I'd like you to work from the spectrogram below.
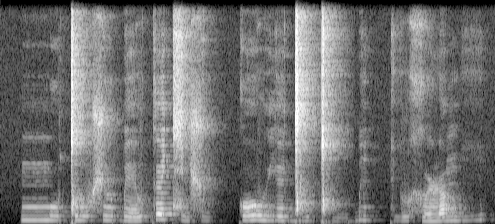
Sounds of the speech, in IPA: mː u ǀ ɯ v ʃ ɯ ɓ e v k ɛ t͡ɕ ɛ̤ ʃ o̤ kː o v j e ɡ͡ǀ i ǀʰ ṳ ɓ i kː i̤ v x ɯ ɭ ʌ ŋ i̤

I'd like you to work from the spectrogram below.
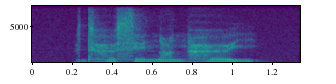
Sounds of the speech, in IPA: dʱ œ s e n ɑ n ɦ œ j

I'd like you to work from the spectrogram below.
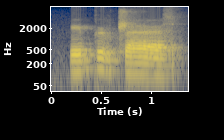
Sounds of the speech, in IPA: e b k ø v ʈ͡ʂ æː z

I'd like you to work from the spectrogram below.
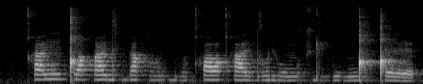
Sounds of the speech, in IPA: qʰ eː ǃ ɤ q e d i̤ b ɛ q o̤ b ṳ qʰ oː qʰ ɛː d ɤ ɾʲ oː ŋ o t͡s ɖʱ i̤ w o̤ ŋ͡ǃ i̤ ǃ ɛ

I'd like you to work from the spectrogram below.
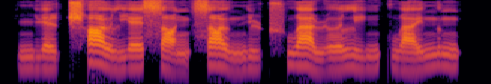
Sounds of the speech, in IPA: n̪ ɥ ɛ˧˥ ʈ͡ʂʰ ɑ˥˩ ʊ̯ l j ɛ˧˥ s ɑ̰˨˩ ŋ s ɑ˥˩ ʊ̯ n̪ y˧˥ ʈ͡ʂʰ w ä˥˩ ɻ ɤ˧˥ l i˧˥ ŋ k w a˧˥ ɪ̯ n̪ ʊ˧ ŋ

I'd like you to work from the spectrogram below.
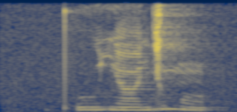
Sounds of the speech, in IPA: pʼ u ʎ ã ɟ ɯ m õ

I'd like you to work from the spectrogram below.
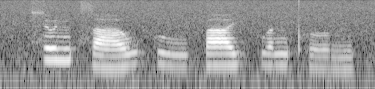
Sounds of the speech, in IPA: t͡s ɵ˥ n t͡s aː˨˥ w k uː˨ p aː˧ j kʷ ɐ˧ ŋ pʰ ʊ˨ ŋ

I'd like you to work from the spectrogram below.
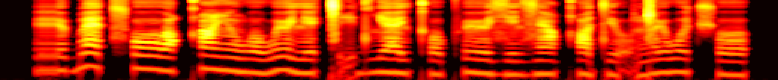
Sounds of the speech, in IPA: r ʏ b ɛ t͡sʰ oː qʰ ĩː w o w ʏ lʲ ɛ ǀ ḭ d ʎ ɛ lʲ kʰ o pʰ ʏː zʲ ɛ lʲ z ɛ̃ qʰ ʊ tʲ w o̰ ŋ͡ǀ ʏ w ʊ t͡ʃʰ ʊ

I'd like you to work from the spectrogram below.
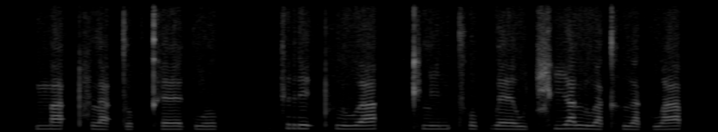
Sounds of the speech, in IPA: m a˥˩ ʔ pʰ l a˨˩ ʔ t o˨˩ k̚ tʰ ɛː˧ k w o˦˥ k̚ | k r e˥˩ ʔ pʰ l u˦˥ a̯ | kʰ l i˧ n tʰ o˦˥ k̚ l ɛː˧ w t͡ɕʰ i˥˩ a̯ l u˩˦ a̯ kʰ ɯ˨˩ a̯ k w a˥˩ p̚

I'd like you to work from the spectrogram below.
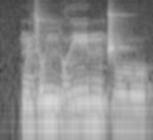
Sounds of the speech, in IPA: kʷ ɛ̃˨ z o˦ ɲ ɔ˨ ɣ eː˦ m ũ˧ t͡ʃ oː˨

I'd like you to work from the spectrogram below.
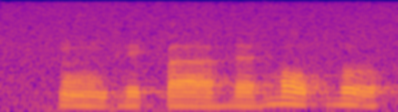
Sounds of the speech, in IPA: k͡p õː˨˩ ɡʱ e˨˩ k͡p æː˨˩ ɦ ɛ˨˩ ɦ ɔ˦˨ bʱ ɤ˦˨

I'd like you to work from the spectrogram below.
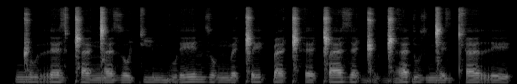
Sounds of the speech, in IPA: ŋ͡ǁ u r ɛ z ǁ æ ŋ͡ǀ æ z o c i m b u ɾ e n z o ŋ͡m ɛ ǁ e k͡p æ ǁʰ ɛ ǁ æ z ɛ ɡ͡ǁ o ɡ͡ǁ æ ɗ u z ŋ͡ǀ e z cʰ æ r e

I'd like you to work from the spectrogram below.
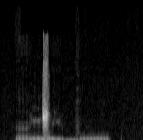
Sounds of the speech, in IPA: ə ŋ͡ǁ i b u

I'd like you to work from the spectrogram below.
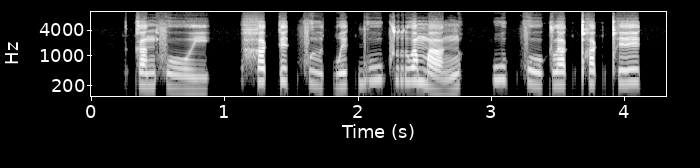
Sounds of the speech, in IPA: k a˦˥ n f oː˧ j | h a˦˥ k̚ ʔ e˦˥ k̚ f ɯː˨˩ t̚ w e˦˥ k̚ b uː˥˩ k r u˥˩ a̯ m a˩˦ ŋ | w u˥˩ k̚ f oː˧ k l a˦˥ k̚ pʰ a˦˥ k̚ pʰ eː˥˩ k̚

